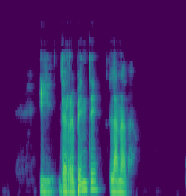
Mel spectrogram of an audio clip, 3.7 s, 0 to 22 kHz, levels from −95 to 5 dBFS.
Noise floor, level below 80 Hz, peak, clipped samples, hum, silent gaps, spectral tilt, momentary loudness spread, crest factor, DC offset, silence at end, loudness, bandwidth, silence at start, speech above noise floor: under -90 dBFS; -54 dBFS; -2 dBFS; under 0.1%; none; none; -6.5 dB/octave; 7 LU; 20 dB; under 0.1%; 1.1 s; -21 LUFS; 7.4 kHz; 0.8 s; over 70 dB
